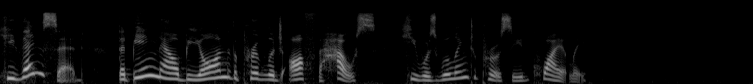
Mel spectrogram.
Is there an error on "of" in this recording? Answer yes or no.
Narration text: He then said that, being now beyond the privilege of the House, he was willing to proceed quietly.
yes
